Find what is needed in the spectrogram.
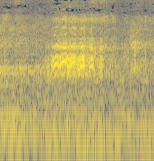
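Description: Background pop music, with a horse whinnying briefly about a second in, a short quavering call louder than the music.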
